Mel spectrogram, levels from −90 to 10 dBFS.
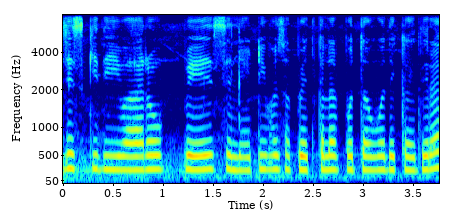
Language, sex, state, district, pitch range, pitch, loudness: Hindi, female, Bihar, Araria, 245-250 Hz, 245 Hz, -29 LUFS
